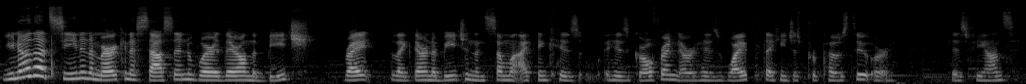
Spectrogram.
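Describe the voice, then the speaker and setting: A woman's voice: medium pitch, moderate pace, fairly bright tone, faint music behind. A twenty-year-old woman chatting casually and reading aloud in an embarrassed, self-mocking way, with theatrical asides. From Thailand. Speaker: vlogger reading her teenage diary. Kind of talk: casual chat mixed with reading aloud from a diary.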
